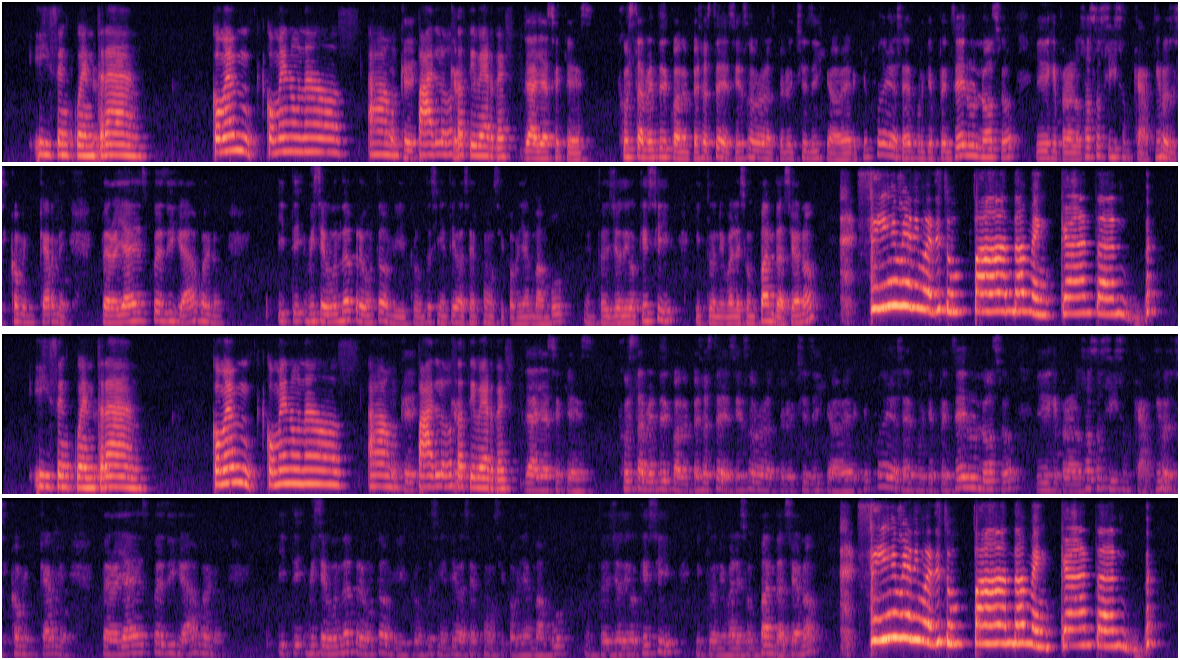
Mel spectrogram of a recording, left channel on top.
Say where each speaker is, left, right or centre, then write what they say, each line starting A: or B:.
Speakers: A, in the centre; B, on the left.
A: y se encuentran,
B: Ok,
A: comen, comen unos am,
B: ok,
A: palos
B: creo-
A: así verdes.
B: ya, ya sé qué es. Justamente cuando empezaste a decir sobre los peluches dije, a ver, ¿qué podría ser? Porque pensé en un oso y dije, pero los osos sí son carnívoros, sí comen carne. Pero ya después dije, ah, bueno. Y te- mi segunda pregunta o mi pregunta siguiente iba a ser como si comían bambú. Entonces yo digo que sí, y tu animal es un panda, ¿sí o no?
A: Sí, mi animal es un panda, me encantan.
